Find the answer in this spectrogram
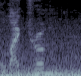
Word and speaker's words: Leuchtturm: there is a german company it is called lightroom 1917. these are a little bit pricier and i think it's spelled probably a little wrong here but it's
